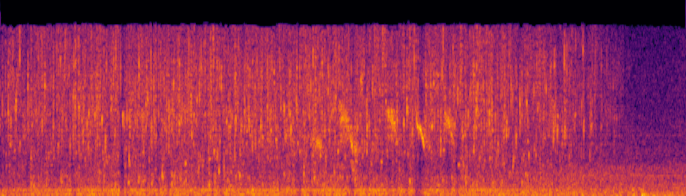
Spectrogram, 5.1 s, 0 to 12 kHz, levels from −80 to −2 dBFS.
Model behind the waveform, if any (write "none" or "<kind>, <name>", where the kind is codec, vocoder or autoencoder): vocoder, BigVGAN v2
